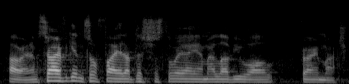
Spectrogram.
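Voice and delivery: usual speaking voice

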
